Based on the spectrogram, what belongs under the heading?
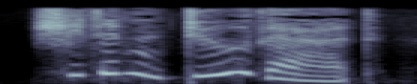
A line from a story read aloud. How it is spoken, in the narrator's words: said Lissa in a warning voice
